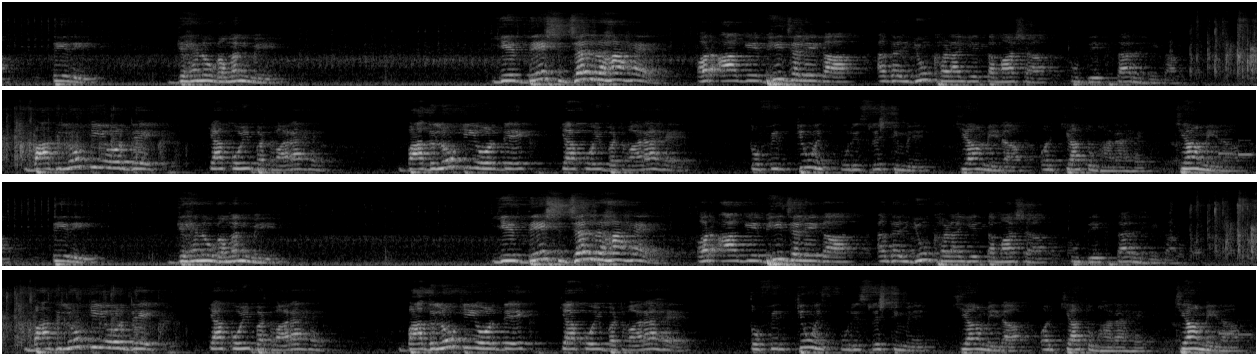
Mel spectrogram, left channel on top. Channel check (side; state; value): both; normal; correlation 0.69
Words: तेरे गहनो गमन में। ये देश जल रहा है और आगे भी जलेगा, अगर यूं खड़ा ये तमाशा तू देखता रहेगा। बादलों की ओर देख क्या कोई बंटवारा है, बादलों की ओर देख क्या कोई बंटवारा है, तो फिर क्यों इस पूरी सृष्टि में क्या मेरा और क्या तुम्हारा है, क्या मेरा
